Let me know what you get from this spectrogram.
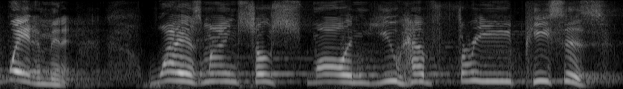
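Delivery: high, loud, slow indignant whine; upset complaint. Acted. Worker complaining to the others about his small piece, whiny.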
